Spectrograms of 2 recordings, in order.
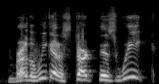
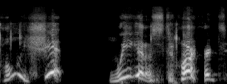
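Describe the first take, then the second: First: Said in the usual way. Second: High, laughing "holy shit" realisation; shocked exclamation. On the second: Retold or imitated. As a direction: blurt it out in amused disbelief. Retelling own shocked realisation.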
